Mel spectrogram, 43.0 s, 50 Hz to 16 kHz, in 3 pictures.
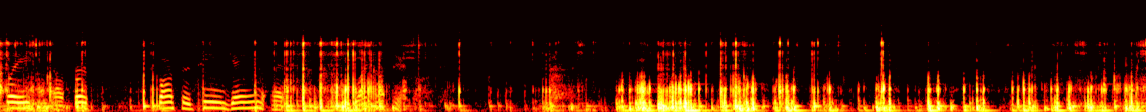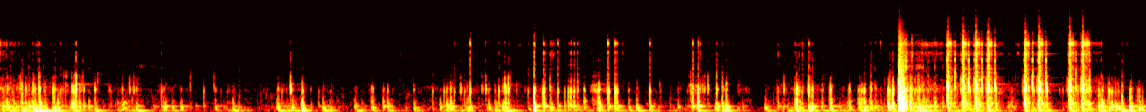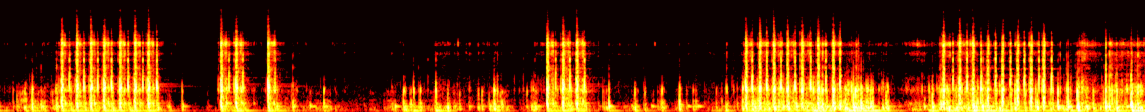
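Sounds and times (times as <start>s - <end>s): knocking and rubbing of rifle: 0.0s - 42.9s.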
